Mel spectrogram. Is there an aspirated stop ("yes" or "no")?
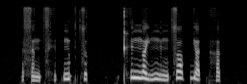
yes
